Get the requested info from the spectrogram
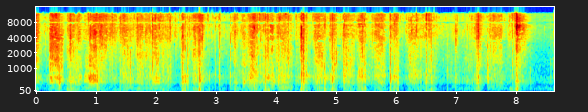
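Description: White plastic mailing bag crinkling and crackling as it is handled and worked open, a dense run of irregular sharp crackles.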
